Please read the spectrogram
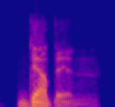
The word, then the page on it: dubbin: British English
